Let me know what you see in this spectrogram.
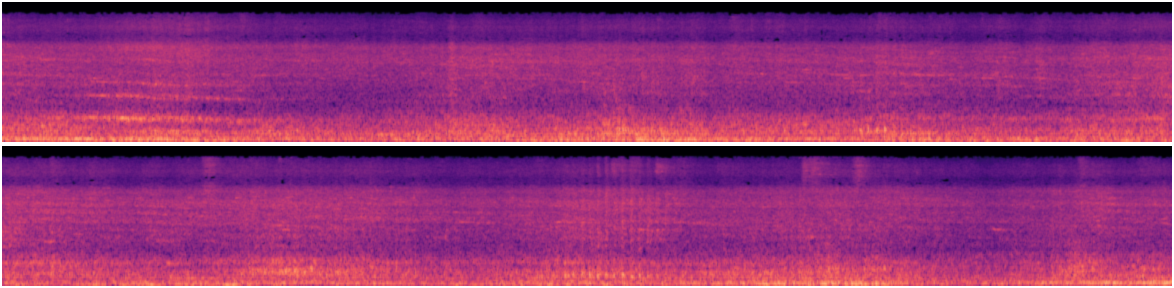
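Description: Double-stack intermodal container train passing at close range: a steady rumble of steel wheels rolling on the rails, swelling and easing slightly as the cars go by.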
